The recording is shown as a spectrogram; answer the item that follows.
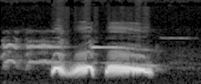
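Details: Spotted dove used as a decoy, calling in the luring style: a soft, faint higher note first, then a loud, low, hollow double coo ending in a drawn-out, slightly falling purr.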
